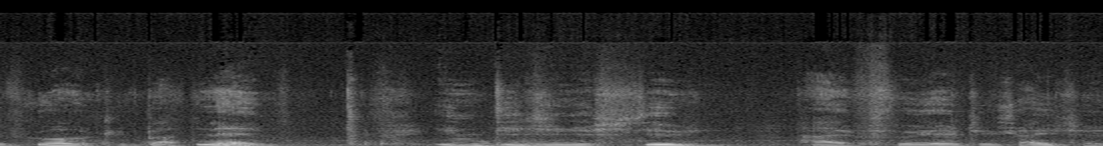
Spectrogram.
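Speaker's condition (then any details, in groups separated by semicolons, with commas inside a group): Cerebral palsy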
